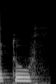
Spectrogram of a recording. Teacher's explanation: Зажать язык между зубов и прошипеть ф чтобы получить глухой звук как в слове tooth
